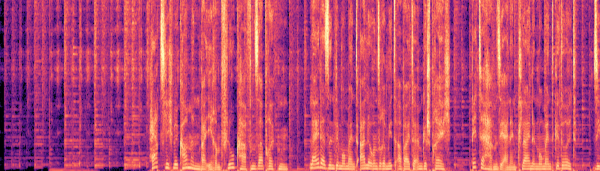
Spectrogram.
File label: german ivr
